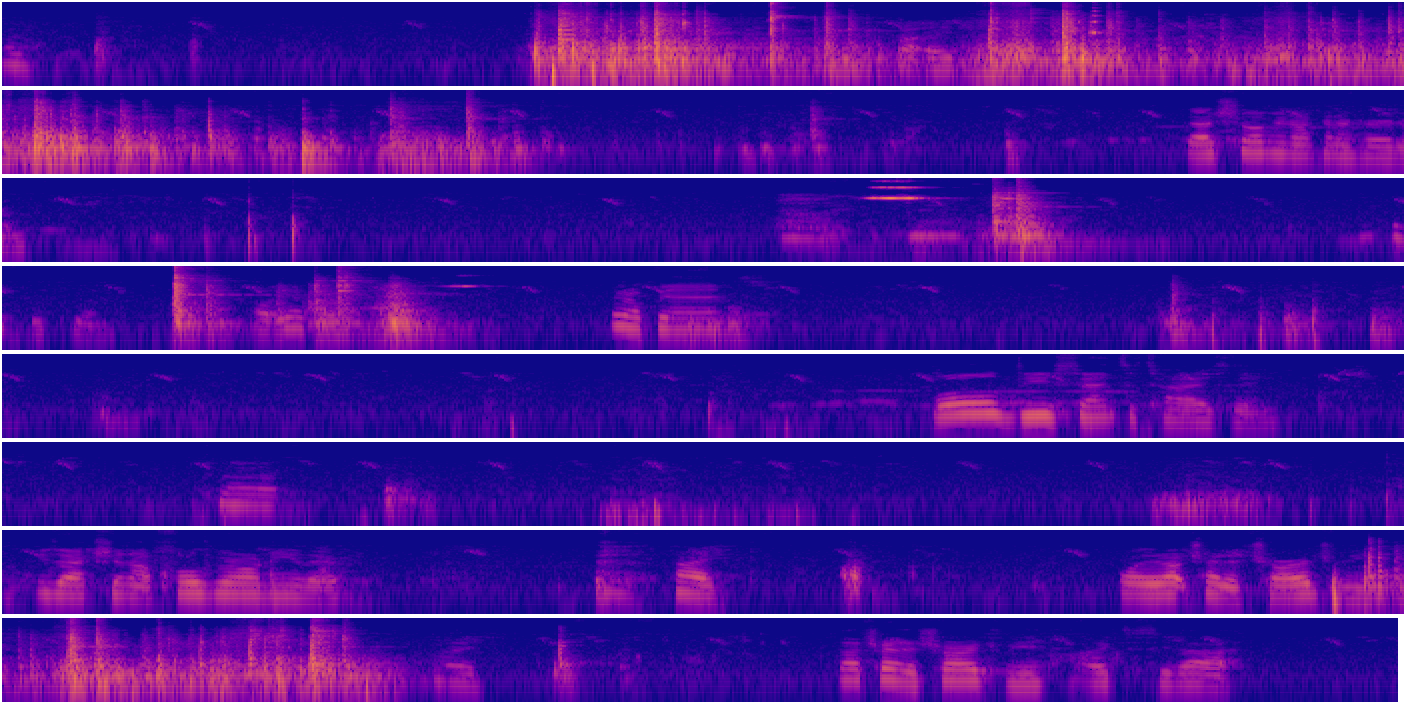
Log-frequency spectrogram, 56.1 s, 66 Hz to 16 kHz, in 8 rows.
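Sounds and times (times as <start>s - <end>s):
cattle chute rattling and clanking: 2.6s - 9.9s, 18.4s - 19.5s, 21.9s - 23.5s, 48.7s - 51.2s, 51.8s - 52.1s
bird chirping: 7.4s - 17.7s, 18.3s - 32.8s, 33.6s - 44.7s, 45.7s - 49.4s, 50.9s - 56.0s.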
